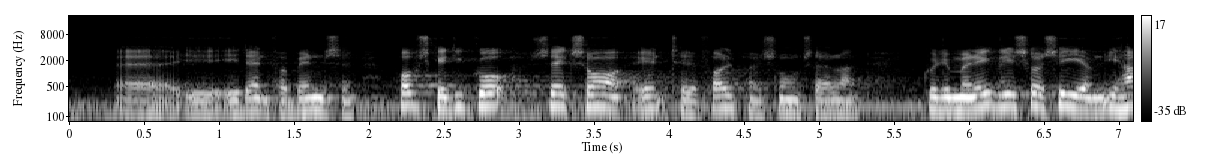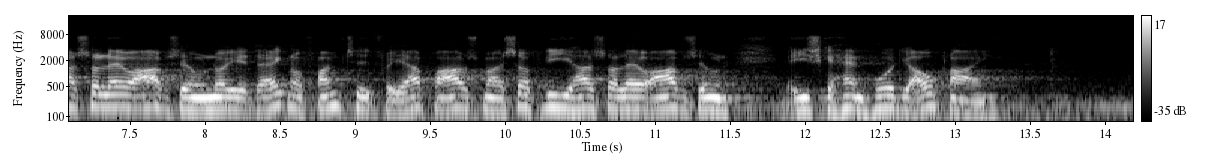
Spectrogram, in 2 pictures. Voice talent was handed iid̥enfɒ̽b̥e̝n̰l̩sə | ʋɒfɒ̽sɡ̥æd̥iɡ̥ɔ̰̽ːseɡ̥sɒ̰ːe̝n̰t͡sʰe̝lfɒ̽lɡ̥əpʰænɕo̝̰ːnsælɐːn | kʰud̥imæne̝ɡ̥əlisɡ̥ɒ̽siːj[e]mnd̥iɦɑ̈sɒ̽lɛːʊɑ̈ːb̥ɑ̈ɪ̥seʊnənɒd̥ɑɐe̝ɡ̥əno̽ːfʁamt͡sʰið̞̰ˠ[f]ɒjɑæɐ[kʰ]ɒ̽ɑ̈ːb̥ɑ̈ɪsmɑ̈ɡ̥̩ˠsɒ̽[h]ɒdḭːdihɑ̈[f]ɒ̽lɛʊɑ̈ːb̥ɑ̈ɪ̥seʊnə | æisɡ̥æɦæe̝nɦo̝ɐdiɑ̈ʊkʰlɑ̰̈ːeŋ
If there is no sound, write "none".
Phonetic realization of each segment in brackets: æ, f, pʰ, f, s

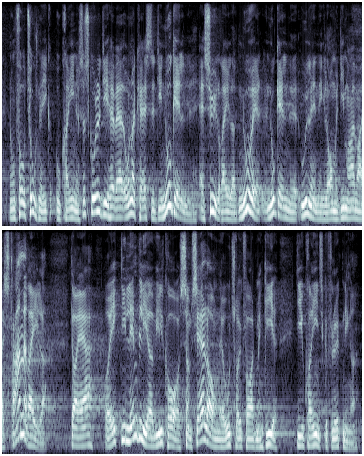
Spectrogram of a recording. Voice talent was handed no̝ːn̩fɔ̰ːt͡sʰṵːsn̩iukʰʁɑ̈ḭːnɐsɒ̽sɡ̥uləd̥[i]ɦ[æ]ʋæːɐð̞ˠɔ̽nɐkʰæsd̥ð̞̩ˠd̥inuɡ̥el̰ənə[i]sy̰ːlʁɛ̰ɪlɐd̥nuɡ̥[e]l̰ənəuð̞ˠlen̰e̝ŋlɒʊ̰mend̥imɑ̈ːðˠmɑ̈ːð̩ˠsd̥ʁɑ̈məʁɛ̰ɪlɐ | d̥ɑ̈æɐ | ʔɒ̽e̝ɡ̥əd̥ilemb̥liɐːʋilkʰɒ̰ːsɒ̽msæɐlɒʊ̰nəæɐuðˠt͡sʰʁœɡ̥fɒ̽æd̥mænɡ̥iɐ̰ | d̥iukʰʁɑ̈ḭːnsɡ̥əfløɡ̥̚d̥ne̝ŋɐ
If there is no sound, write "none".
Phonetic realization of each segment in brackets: i, æ, æ, e

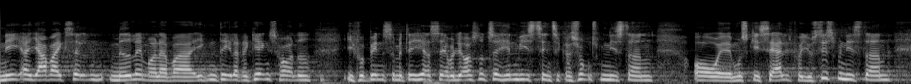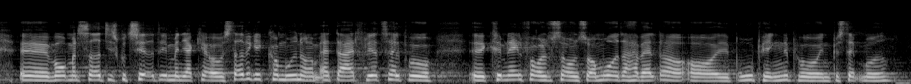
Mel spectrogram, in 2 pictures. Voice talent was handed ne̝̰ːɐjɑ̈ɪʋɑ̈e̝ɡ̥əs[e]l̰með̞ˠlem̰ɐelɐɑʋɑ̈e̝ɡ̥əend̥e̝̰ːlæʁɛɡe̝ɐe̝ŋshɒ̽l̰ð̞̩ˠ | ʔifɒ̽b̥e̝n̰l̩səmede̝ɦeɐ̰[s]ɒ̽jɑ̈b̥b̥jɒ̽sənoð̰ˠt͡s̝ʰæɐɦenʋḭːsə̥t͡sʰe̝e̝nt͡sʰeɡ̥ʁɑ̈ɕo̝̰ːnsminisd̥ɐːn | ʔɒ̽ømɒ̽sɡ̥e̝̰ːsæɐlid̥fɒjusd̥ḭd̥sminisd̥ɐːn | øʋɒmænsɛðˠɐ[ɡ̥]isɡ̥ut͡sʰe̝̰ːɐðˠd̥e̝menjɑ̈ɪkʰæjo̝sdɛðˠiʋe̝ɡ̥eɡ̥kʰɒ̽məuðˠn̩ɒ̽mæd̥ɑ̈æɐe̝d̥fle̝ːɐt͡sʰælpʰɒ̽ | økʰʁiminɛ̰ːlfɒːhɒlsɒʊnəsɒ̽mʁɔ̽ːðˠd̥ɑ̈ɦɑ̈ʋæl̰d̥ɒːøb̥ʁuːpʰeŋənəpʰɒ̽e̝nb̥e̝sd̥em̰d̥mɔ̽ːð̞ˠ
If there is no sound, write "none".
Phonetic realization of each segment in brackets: e, s, d̥

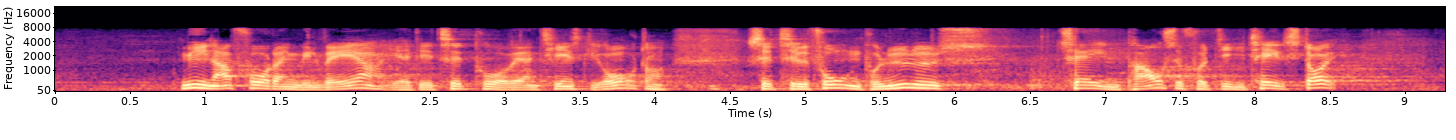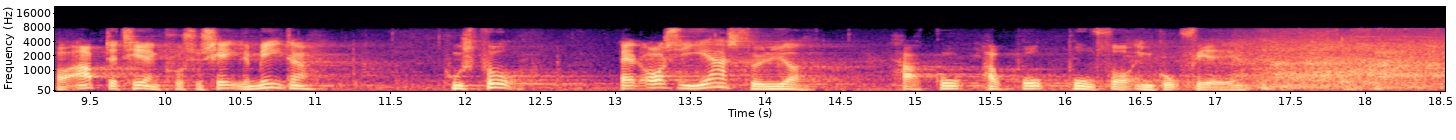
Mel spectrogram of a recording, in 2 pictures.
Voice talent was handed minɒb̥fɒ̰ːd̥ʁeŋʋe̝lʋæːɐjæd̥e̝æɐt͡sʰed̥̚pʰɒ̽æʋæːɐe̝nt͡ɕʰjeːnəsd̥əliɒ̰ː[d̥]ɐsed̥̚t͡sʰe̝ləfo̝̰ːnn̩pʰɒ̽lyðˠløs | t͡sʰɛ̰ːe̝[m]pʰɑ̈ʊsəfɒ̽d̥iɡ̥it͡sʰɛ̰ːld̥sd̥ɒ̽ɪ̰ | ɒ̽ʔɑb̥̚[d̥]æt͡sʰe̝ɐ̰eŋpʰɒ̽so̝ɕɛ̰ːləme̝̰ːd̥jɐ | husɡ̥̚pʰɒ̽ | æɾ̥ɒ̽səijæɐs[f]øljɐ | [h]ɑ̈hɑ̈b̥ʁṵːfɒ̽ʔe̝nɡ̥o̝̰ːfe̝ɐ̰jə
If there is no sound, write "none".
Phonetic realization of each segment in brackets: d̥, n, d̥, f, h

